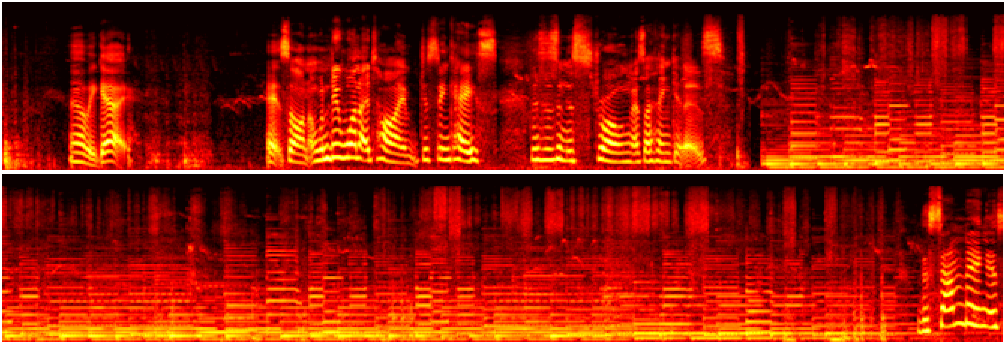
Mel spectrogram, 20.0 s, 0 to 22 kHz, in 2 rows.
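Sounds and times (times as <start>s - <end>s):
instrumental music with bass line: 7.6s - 19.2s
short high hissing strokes: 13.2s - 18.3s.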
